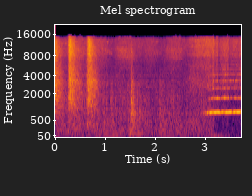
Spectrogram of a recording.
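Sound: train running on rails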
